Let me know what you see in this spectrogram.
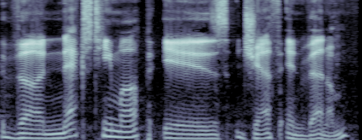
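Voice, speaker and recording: A man's voice: low voice, expressive, slow pace, soft background music. A man giving casual gameplay commentary as a streamer and host. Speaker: game streamer and video host. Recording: loud game noise and clicking.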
